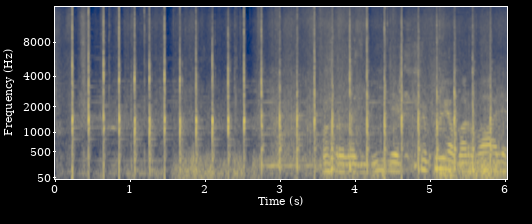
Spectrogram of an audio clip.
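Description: A screwdriver knocks and scrapes packed snow and ice out of the toothed belt drive on an e-bike hub-motor wheel, clearing the clogged drive. It is a quick run of sharp knocks, about five a second, that thins out after about three seconds.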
